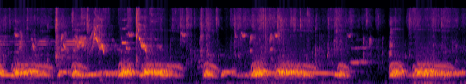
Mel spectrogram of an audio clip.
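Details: A male Tangerine Eurasian collared dove, paired with a Blond Frosty female, coos in low, hollow, repeated phrases near-continuously, with faint higher chirps from other birds in a small room.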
